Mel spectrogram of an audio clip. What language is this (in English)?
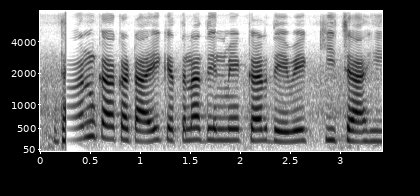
Bhojpuri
